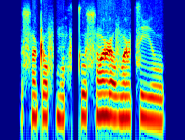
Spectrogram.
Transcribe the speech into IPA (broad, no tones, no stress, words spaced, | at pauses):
sõʈofbõxt̪u sõ ɭɤvõɭt͡siu̯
